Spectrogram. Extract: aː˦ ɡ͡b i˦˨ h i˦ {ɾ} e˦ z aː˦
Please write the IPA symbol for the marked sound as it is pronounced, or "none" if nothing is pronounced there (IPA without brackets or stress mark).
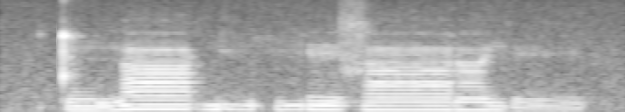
ɾ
